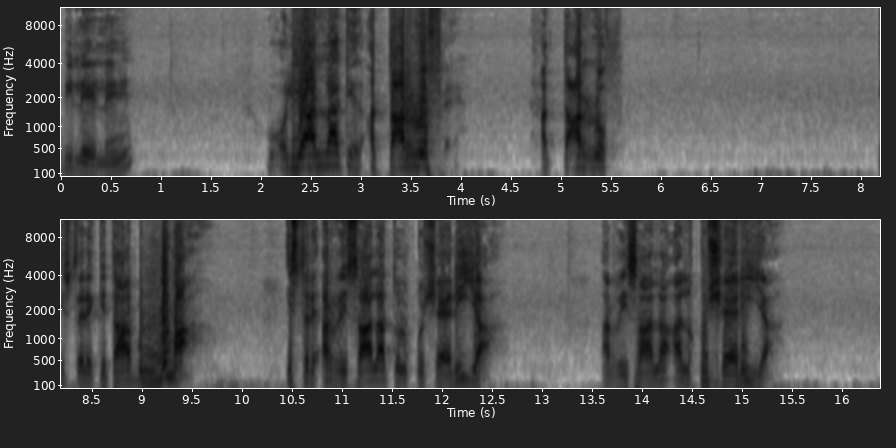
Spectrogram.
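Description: A middle-aged man speaks with animation into a microphone, in bursts with pauses.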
